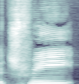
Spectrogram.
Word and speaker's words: Twi: the tree, T-W-I is pronounced tree. – Yes, tree. – Like you have to do something with your mouth. – It's you gotta purse like your lip and then like kind of spit it out.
